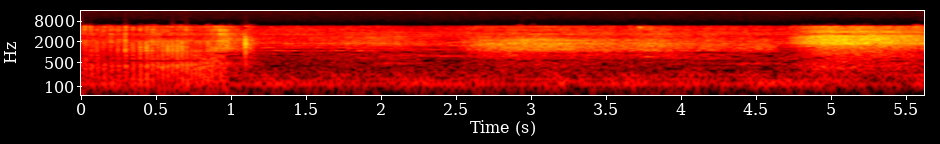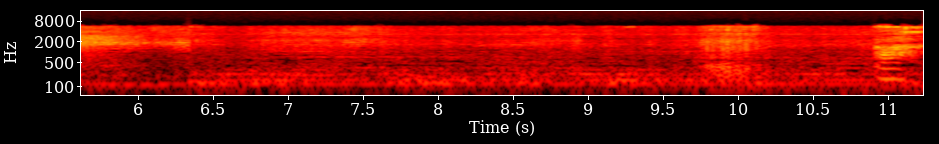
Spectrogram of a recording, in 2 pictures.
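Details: Adult male, deeply asleep on his back, snoring loudly in a jackhammer style.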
